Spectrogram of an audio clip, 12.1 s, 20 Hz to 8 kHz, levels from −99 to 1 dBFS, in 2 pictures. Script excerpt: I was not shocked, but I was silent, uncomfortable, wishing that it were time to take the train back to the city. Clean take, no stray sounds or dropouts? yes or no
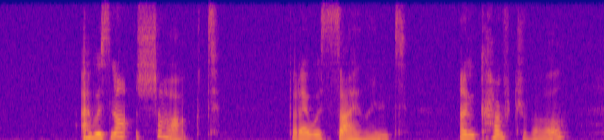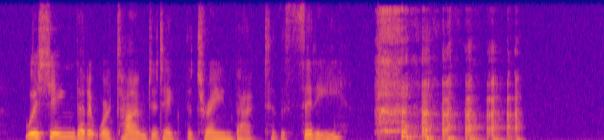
no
